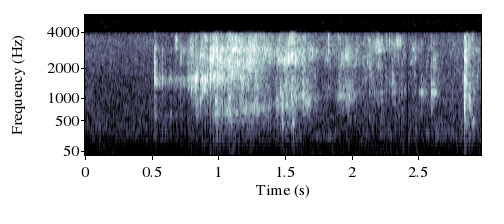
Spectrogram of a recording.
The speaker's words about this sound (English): I pour libations to the north and I say Ashe. I pour libations to the south and I say Ashe.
